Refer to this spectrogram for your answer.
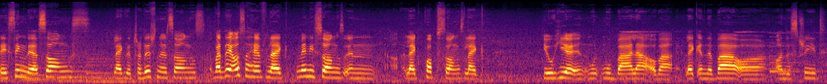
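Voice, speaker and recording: A woman with a German accent speaks at a moderate pace in a fairly high voice. Her intonation is lively, and there is noticeable background noise. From Germany. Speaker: medical student. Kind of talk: interview testimony. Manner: halting, with false starts.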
